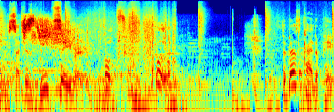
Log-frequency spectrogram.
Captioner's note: light saber sounds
